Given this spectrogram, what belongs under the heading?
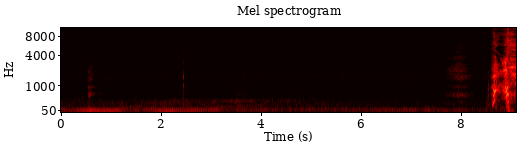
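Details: Adult male sitting in his car after dinner at a restaurant: quiet intake breaths in the enclosed space, then one sharp, forceful sneeze burst at the end; sneeze.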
